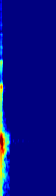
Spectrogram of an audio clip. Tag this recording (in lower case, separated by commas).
drip, liquid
